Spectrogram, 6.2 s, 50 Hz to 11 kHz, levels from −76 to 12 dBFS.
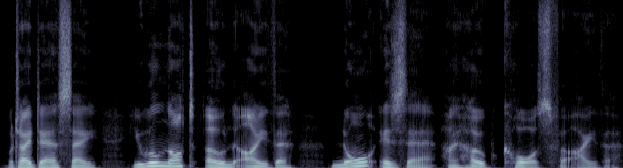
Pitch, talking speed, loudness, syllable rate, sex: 120 Hz, 155 wpm, -19 LUFS, 4.0 syllables/s, male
